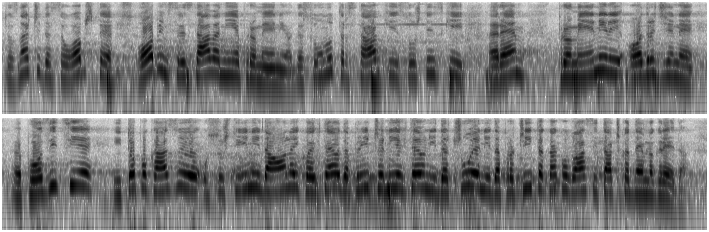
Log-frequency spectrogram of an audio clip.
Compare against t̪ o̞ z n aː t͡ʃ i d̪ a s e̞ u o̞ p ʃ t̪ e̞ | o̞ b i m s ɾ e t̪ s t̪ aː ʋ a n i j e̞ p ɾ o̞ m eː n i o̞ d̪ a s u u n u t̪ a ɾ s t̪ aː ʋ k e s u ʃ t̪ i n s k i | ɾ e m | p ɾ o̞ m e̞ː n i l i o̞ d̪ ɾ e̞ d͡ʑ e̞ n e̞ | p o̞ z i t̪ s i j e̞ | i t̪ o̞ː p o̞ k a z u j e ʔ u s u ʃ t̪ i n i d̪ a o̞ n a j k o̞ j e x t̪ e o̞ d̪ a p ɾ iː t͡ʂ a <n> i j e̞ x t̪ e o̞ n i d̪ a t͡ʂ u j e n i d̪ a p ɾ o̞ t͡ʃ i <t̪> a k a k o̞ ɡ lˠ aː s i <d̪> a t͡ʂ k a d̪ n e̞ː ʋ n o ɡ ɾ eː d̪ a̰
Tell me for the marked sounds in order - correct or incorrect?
correct, correct, incorrect: t̪

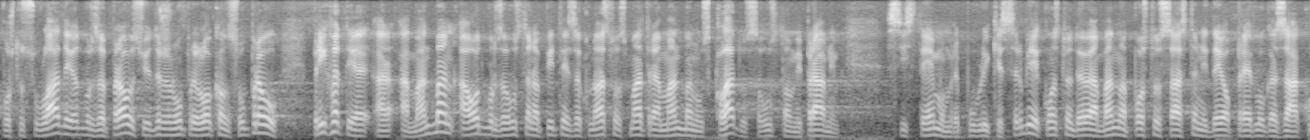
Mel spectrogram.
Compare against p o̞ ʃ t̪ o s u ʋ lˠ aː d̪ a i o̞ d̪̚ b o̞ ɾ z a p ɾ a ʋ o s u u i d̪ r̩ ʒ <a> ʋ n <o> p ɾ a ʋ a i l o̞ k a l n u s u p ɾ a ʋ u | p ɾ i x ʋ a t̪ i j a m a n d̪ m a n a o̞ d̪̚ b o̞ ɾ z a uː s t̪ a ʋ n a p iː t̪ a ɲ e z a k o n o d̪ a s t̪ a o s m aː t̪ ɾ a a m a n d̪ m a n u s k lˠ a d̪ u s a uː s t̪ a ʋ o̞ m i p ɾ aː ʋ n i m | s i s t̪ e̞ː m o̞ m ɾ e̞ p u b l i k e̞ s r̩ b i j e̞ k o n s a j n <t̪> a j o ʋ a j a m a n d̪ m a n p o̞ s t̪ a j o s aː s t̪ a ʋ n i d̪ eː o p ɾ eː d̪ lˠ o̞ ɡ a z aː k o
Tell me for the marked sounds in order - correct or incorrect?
correct, incorrect: u, incorrect: d̪

